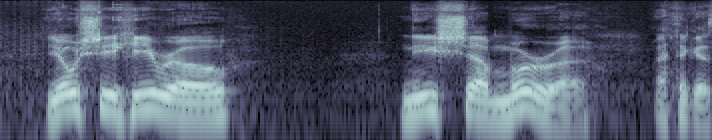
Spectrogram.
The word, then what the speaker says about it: Nishimura: Yoshihiro Mishimura. Yoshihiro Nishimura. Mishimura. Okay. So. Don't ask me to pronounce anybody else's name.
